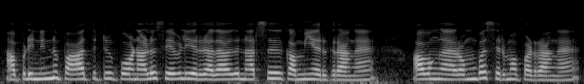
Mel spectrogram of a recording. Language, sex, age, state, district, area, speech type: Tamil, female, 30-45, Tamil Nadu, Erode, rural, spontaneous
